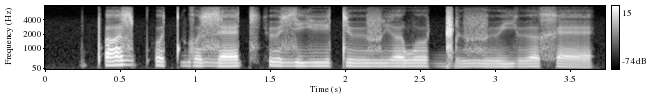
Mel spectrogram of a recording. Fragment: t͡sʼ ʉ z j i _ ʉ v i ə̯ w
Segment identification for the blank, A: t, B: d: A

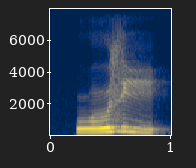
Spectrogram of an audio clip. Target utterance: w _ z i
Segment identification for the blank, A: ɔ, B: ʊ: B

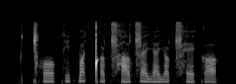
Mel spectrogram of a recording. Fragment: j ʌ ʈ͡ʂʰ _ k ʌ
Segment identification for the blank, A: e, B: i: A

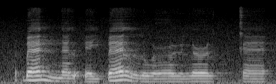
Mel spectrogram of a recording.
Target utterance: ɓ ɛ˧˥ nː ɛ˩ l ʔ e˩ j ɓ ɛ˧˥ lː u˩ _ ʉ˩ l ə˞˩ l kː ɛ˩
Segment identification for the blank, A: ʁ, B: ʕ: B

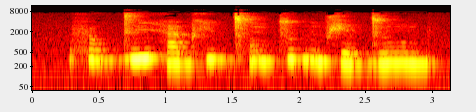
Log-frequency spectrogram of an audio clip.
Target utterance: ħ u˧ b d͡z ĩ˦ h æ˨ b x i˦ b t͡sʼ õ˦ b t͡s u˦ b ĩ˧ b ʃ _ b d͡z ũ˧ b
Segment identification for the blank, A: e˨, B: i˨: A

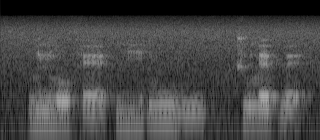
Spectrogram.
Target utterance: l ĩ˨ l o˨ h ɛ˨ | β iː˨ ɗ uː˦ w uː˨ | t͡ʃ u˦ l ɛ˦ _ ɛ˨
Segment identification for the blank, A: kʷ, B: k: A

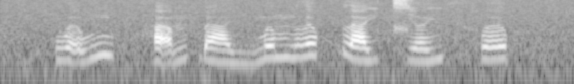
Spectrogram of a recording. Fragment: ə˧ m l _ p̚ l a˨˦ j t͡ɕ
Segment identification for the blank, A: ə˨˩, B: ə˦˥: B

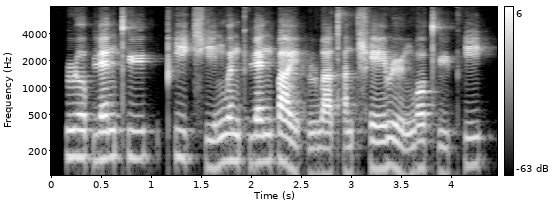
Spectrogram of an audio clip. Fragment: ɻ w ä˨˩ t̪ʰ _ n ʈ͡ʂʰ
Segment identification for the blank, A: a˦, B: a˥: A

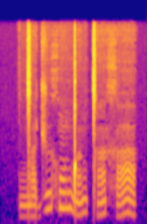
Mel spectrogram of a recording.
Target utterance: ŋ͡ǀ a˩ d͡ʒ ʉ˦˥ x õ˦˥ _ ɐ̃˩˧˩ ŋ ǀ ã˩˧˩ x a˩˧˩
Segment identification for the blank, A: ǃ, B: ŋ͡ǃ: B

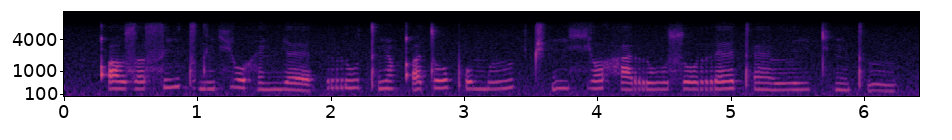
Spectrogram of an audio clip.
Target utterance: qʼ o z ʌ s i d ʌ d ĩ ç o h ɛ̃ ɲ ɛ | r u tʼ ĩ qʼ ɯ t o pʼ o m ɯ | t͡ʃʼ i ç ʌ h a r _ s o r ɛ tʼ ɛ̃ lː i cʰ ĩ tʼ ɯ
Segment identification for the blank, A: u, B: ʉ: A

